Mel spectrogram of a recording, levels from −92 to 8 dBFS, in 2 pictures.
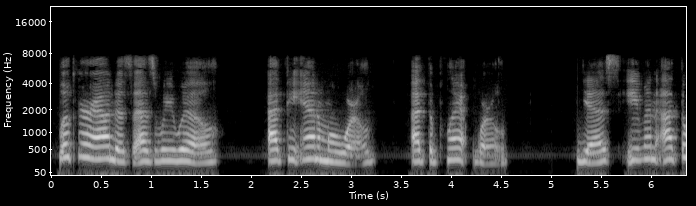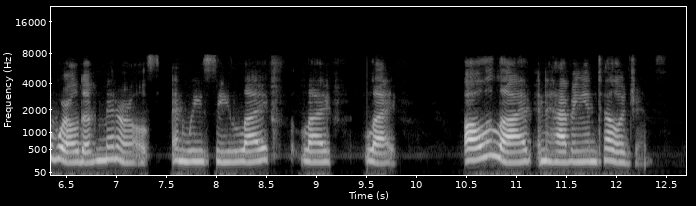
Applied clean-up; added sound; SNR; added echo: none; none; none; none.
